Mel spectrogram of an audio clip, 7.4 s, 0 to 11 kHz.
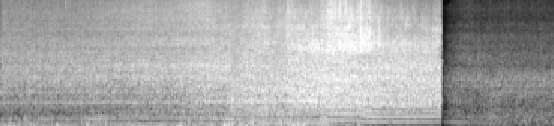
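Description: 2024 Audi S3's 2.0 TFSI turbocharged four-cylinder running through its four-pipe exhaust as the car drives up close, the engine note and road noise growing louder, then stepping down in pitch about four and a half seconds in. The sound cuts off abruptly about six seconds in to a much quieter, even rush.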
